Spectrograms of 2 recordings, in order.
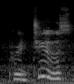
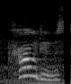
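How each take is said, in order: First: Produce as a verb, pro-DUCE; stress on second syllable. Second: Produce as a noun, PRO-duce; stress on first syllable. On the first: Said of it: "the first one is a verb". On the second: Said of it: "the second one is a noun". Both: Shown as a demonstration.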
